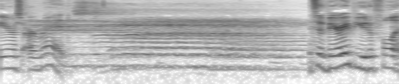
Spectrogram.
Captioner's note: chanting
